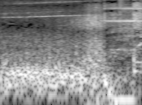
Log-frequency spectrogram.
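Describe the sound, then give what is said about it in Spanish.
A loud, steady engine roar at takeoff fills the moment, a dense low rumble with a whining high tone on top, like a jet spooling up for takeoff, shifting slightly near the end. “Motores. Con niveles de energía óptimos. Iniciamos despegue.”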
